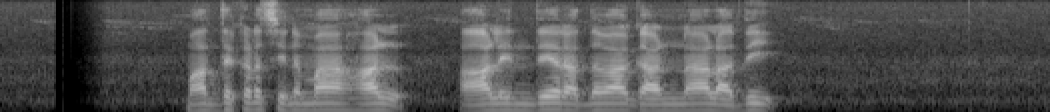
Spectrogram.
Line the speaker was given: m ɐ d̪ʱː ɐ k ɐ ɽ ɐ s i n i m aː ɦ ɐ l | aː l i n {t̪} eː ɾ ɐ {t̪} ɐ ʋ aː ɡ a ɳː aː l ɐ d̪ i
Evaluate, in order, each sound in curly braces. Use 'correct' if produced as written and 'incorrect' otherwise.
incorrect, incorrect

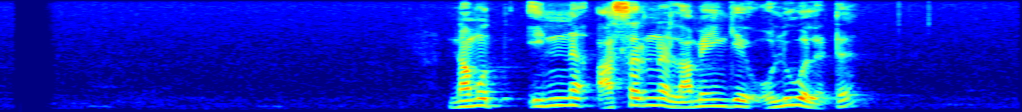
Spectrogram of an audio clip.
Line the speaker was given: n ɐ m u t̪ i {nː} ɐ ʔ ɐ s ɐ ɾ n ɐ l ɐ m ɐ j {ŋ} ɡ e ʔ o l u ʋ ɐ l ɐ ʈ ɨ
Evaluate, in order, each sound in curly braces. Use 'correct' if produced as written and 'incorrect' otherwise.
correct, correct

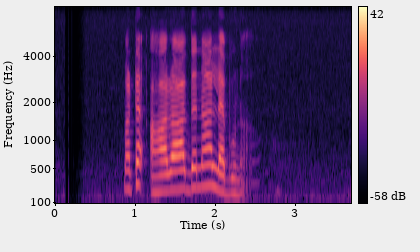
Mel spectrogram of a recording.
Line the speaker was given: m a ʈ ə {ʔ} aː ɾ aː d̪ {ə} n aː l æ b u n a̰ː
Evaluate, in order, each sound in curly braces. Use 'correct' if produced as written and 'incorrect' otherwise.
correct, correct

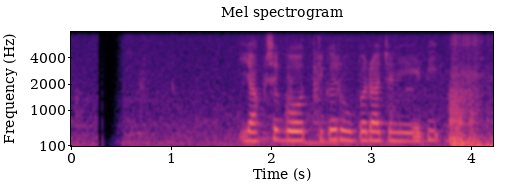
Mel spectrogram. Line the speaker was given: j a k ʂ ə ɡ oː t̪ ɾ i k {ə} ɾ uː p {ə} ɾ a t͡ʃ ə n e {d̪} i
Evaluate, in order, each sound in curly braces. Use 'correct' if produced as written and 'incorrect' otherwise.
correct, correct, correct

